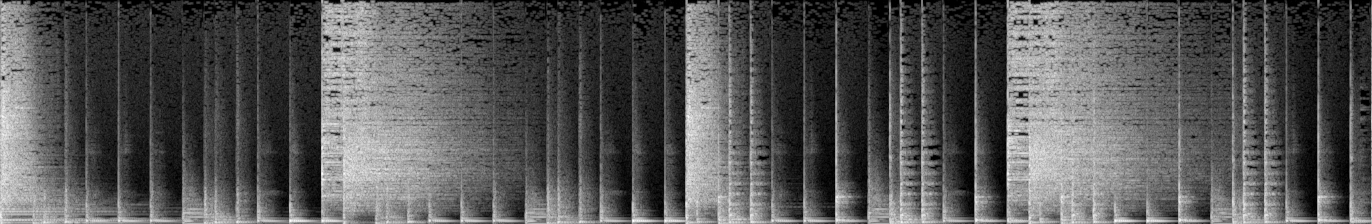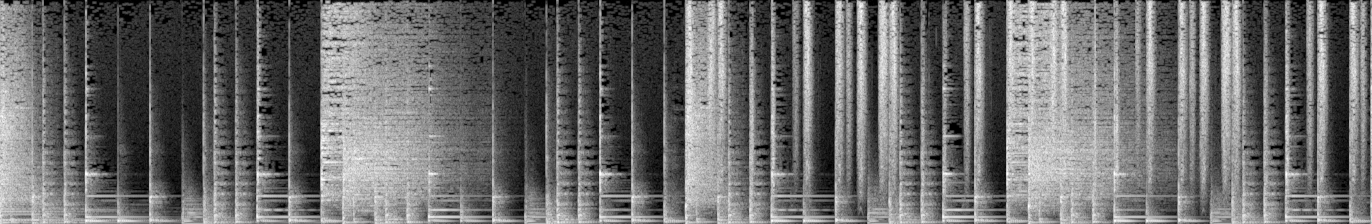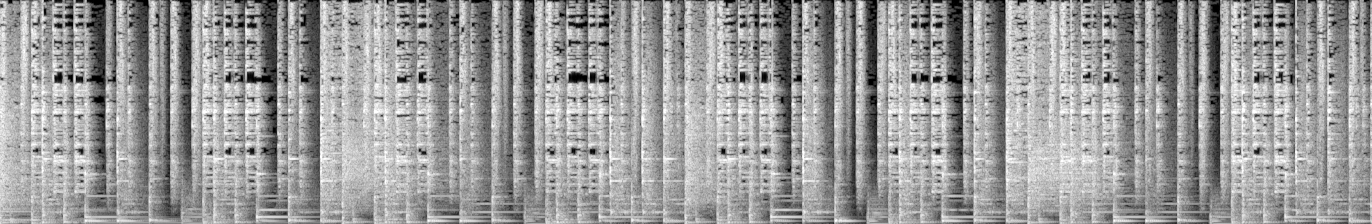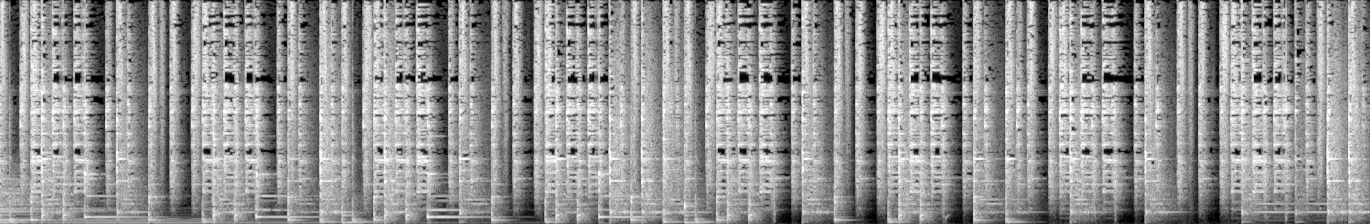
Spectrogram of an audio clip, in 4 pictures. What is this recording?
Improvized engineered drumming
Well folx this is a rather free form drumloop with several parts in it. I hope you enjoy it. Created with Toontrack's EZ Drummer expansion Twisted kit.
